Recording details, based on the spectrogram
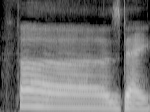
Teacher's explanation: my tongue does nothing it sticks out at the beginning of course 4 th and then nothing Thursday Thursday okay so thank you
